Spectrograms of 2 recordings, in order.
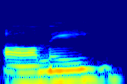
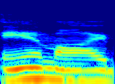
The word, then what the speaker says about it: Ami: So my first name is Ami. It's AMI, but it's pronounced like Tommy without the T.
